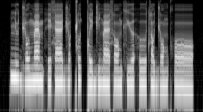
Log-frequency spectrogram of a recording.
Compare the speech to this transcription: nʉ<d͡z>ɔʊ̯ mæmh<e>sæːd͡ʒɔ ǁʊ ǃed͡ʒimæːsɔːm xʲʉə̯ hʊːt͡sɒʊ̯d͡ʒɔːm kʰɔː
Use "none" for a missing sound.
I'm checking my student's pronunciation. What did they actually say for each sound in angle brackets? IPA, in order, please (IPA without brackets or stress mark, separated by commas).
d͡ʒ, e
